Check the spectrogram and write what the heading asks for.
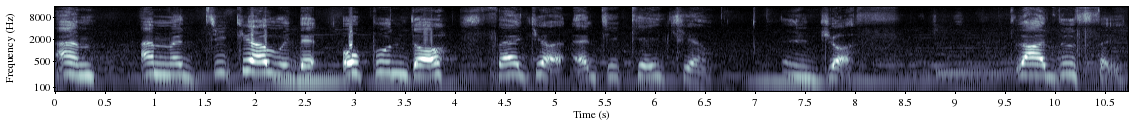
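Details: Dysarthria in a woman in her 30s with cerebral palsy diagnosed in childhood.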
